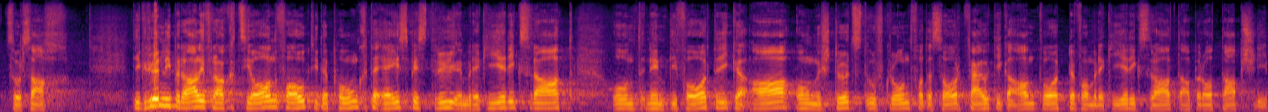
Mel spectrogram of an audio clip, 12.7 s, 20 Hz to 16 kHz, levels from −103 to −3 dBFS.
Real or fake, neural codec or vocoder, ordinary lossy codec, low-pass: fake; vocoder, 44.1 kHz, 128 mel bands, Pupu-Vocoder; Opus, 64 kbps; 14.4 kHz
